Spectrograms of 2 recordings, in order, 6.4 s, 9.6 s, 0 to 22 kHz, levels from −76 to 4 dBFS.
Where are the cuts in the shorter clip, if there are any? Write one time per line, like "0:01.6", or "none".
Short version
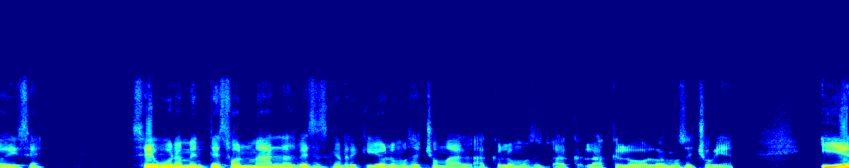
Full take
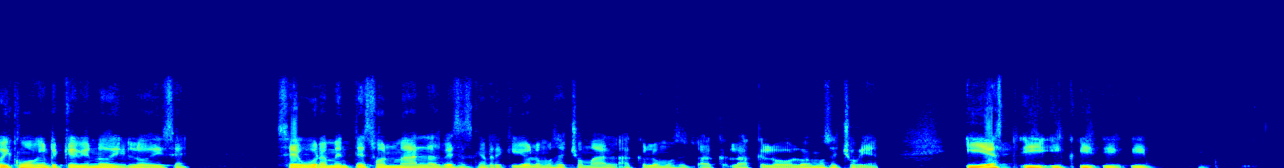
none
